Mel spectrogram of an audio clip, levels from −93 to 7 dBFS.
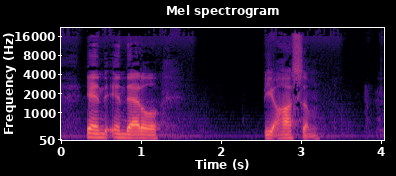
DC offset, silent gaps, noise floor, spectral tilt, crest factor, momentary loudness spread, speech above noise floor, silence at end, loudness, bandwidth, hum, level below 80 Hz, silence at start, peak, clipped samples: under 0.1%; none; -68 dBFS; -5.5 dB/octave; 20 dB; 12 LU; 43 dB; 0.8 s; -26 LUFS; over 20 kHz; none; -70 dBFS; 0.3 s; -8 dBFS; under 0.1%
